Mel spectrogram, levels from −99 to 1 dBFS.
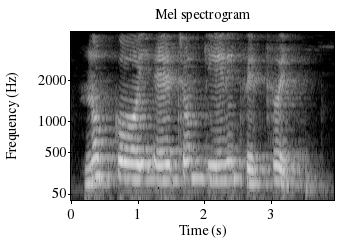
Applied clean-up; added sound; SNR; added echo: none; none; none; reverberation time 0.8 s.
